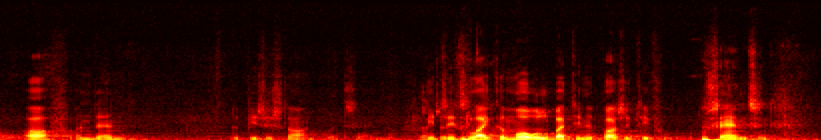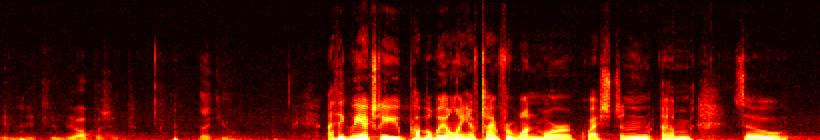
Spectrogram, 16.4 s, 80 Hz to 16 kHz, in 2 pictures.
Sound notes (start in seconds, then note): 10.2 voiceover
